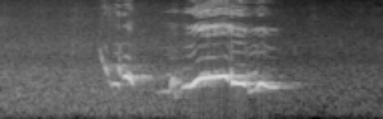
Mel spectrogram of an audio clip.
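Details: Black-naped oriole from Sumbawa used to teach other songbirds, singing one mellow fluted phrase with a short lead-in note followed by a longer whistled glide that falls away.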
